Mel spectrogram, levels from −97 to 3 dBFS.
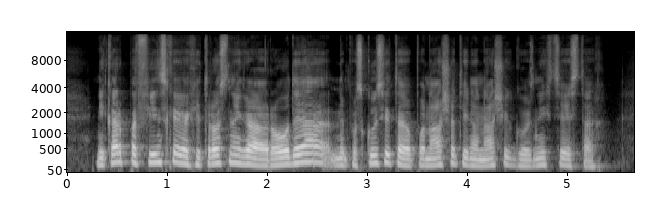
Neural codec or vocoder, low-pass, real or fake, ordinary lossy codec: vocoder, 44.1 kHz, 128 mel bands every 256 samples, BigVGAN v2; 14.4 kHz; fake; none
